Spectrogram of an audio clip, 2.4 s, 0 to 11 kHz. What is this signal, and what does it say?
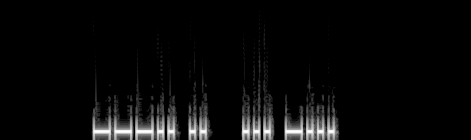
Morse code, heard as a keyed tone, about 46 wpm, 700 Hz. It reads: 8I SB
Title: Winter Field Day Exchanges Encore 45wpm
